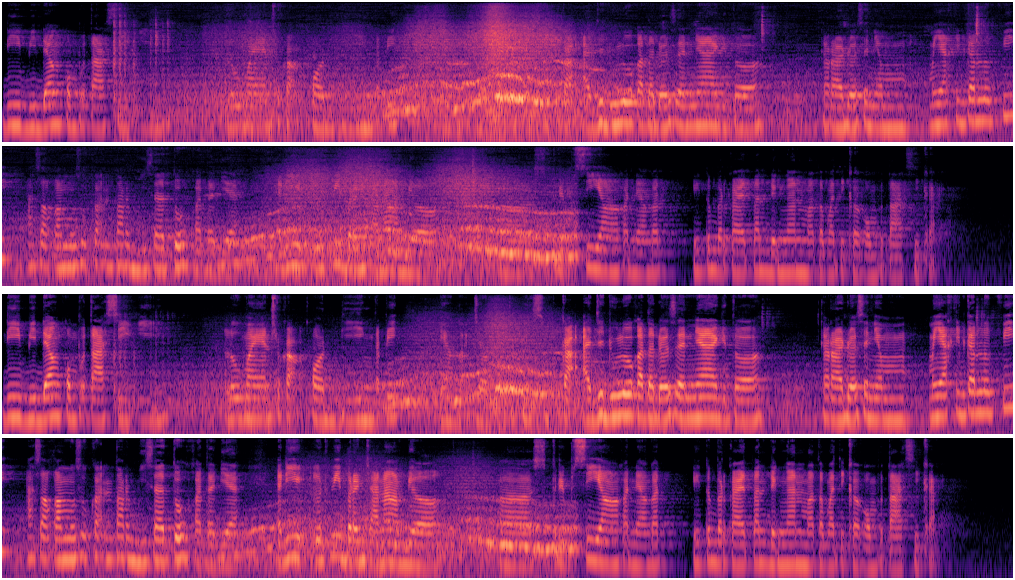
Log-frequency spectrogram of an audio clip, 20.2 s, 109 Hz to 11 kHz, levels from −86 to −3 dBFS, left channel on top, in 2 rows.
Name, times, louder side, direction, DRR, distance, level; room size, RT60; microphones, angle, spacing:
voice 1, 0.0-1.7 2.2-4.0 4.4-7.6 8.2-12.5 12.9-14.5 15.1-16.7 17.0-19.4, right 4 dB, 50° right, 11 dB, 1.5 m, -29 dB
sound 1, 1.1-15.9, left 3 dB, 70° left, 1.7 m, -31 dB
18.5 x 18.0 x 9.3 m, 0.92 s
head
